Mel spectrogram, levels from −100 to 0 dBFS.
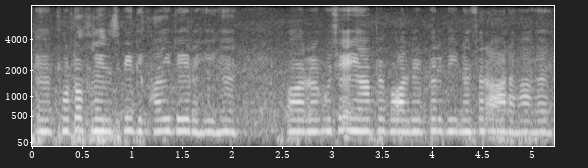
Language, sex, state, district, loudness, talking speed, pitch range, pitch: Hindi, female, Chandigarh, Chandigarh, -15 LUFS, 205 wpm, 210-220 Hz, 215 Hz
